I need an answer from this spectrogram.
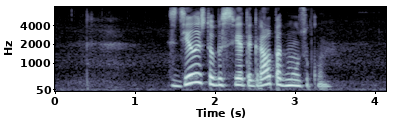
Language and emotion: Russian, neutral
